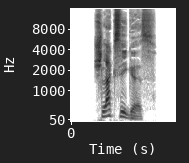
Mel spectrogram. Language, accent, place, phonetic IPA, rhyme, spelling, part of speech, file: German, Germany, Berlin, [ˈʃlaːksɪɡəs], -aːksɪɡəs, schlaksiges, adjective, De-schlaksiges.ogg
- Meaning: strong/mixed nominative/accusative neuter singular of schlaksig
